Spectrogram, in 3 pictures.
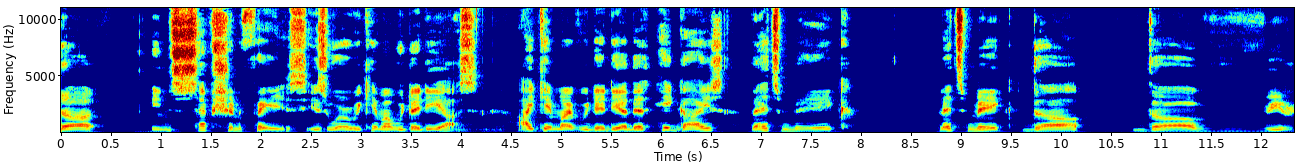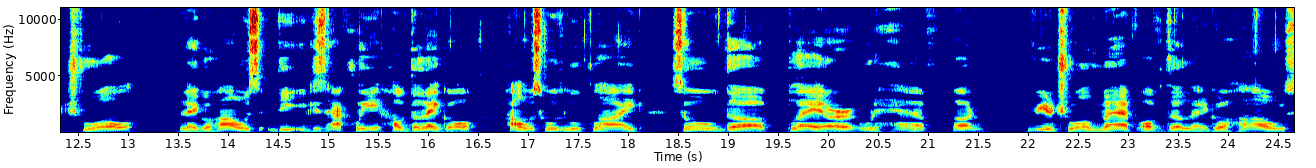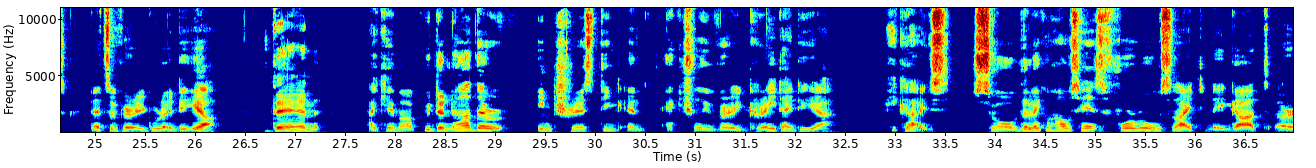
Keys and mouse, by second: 0.9-3.8 drag, 0.9-3.8 right drag, 3.8 e, 9.1-11.2 drag, 19.8 Tab, 20.4 Tab, 20.9-22.6 drag, 25.5 f, 26.5 e, 29.8-31.4 middle drag.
